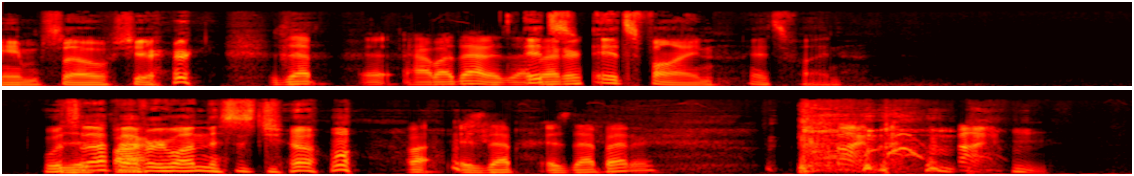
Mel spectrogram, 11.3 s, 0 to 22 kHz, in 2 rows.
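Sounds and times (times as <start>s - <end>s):
speech: 0.0s - 4.3s, 5.8s - 11.0s
person recovering from an illness coughing: 9.5s - 11.0s.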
